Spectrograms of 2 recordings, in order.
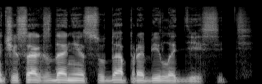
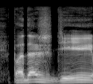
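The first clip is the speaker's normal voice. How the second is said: growl; 4 dB louder than usual. A narrator's reading. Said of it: "ворчал он, скрежеща зубами от злости".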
